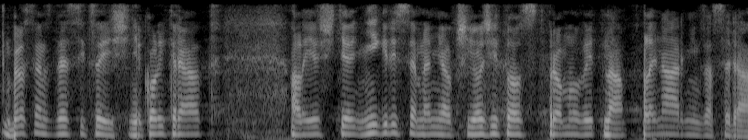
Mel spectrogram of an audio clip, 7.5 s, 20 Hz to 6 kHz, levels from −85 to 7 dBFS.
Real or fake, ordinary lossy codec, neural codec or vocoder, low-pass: fake; MP3, 48 kbps; autoencoder, 48 kHz, 128 numbers a frame, DAC-VAE, trained on Japanese speech; 5.4 kHz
